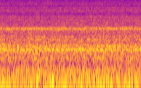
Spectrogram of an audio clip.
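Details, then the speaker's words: Nissan Altima with AC not working, after repairing the wiring at the compressor plug: steady engine idle with a faint constant compressor hum, no clatter or squeal; the compressor clicks on and runs normally, so the repair fixed it. "all right you so hear it hard to see from this angle oops buttons on the other side and there we go compressor's running"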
